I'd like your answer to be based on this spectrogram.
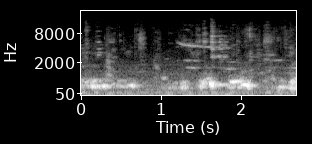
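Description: Silver muslidom pigeons in a home loft coo in soft, repeated low-pitched phrases, fairly near and steady, with faint higher chirps from other birds in the background.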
